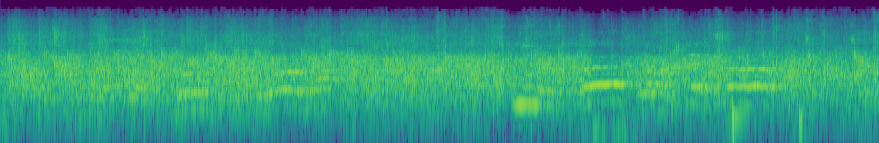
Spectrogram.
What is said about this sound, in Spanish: Denle un aplauso al Rey de Reyes y Señor de Señores.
